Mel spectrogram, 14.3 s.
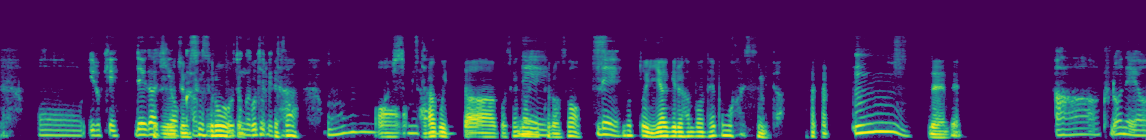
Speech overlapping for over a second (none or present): present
